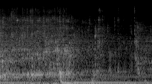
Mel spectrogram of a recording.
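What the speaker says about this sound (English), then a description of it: "we're pouring our juice into our Omega blender cup." Homemade anti-inflammatory juice with orange, pineapple and apple poured into an Omega blender cup, a steady close liquid stream running throughout.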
